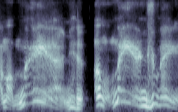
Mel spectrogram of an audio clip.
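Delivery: very slow, puffed-up tough-guy bragging, man drawn out. Retelling how someone came into the chat: imitating a tough big man. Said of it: "talk like he was some big man".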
